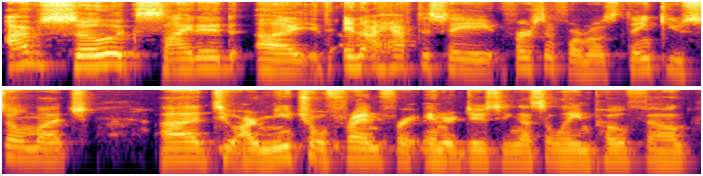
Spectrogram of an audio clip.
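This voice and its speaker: Male interview host, slightly high voice, eager and rambling. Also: moderate pace. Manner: excitable, rambling with restarts. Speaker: podcast host. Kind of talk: interview hosting.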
